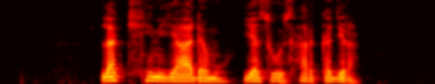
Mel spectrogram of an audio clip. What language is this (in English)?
Oromo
